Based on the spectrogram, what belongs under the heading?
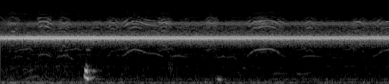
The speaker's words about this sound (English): This is Joel Harden. This is a guy pointing an emergency ear buzzer inches from your face.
